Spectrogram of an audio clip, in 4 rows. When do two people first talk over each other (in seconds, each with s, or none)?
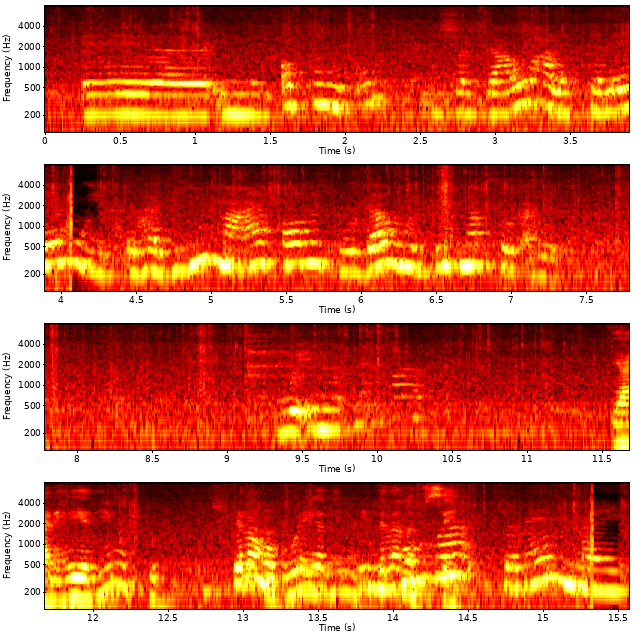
12.7 s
